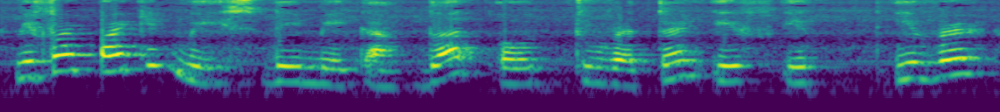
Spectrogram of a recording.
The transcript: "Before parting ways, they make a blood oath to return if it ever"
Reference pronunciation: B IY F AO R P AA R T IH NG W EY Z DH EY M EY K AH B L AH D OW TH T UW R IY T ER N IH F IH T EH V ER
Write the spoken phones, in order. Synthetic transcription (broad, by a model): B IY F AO R P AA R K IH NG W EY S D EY M EY K AH B L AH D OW T T UW R IY T ER N IH F IH T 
